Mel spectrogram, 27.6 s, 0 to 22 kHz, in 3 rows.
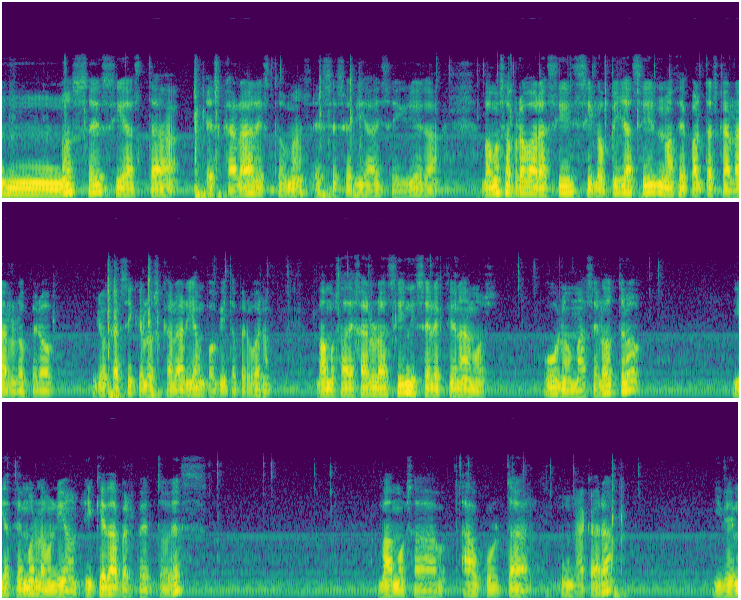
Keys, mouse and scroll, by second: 4.4 s, 15.7 shift+middle click, 15.7 shift+right click, 17.5-18.6 middle drag, 18.6-27.6 drag, 24.9 middle click, 24.9 right click.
